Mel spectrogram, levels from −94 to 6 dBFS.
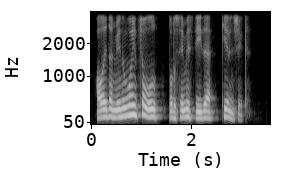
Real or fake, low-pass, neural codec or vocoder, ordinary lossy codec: fake; 3.6 kHz; codec, 16 kHz, 2 kbps, FunCodec, trained on Chinese and English, 25 frames a second; none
